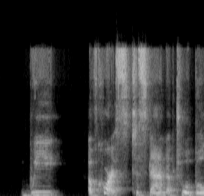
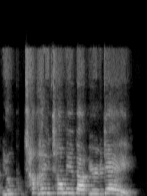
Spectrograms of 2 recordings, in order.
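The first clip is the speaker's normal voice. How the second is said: much higher, sing-song coaxing; prying mom; 10 semitones higher than usual. Retold or imitated. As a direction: sweet-talk the kid into sharing. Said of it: "our kid is like".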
